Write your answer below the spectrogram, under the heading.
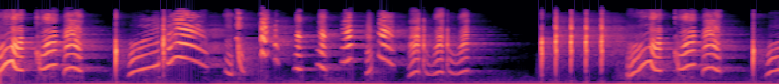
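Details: Talking pet parrot reproducing ringtone and message sounds: fast sequence of curved harmonic whistles and short chirps, a quiet break around the middle, then a run of sharp clicks and more swooping whistled notes.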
